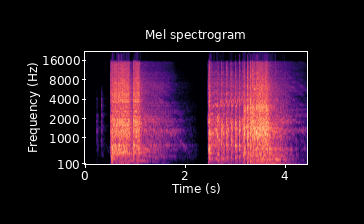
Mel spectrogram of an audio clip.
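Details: California GM LB7 Duramax diesel with no fuel in the tank, fed ether while troubleshooting a no-start: two cranking bursts with rapid sputtering catches that die out and heavy smoke; ether-fired sputter, no fuel.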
